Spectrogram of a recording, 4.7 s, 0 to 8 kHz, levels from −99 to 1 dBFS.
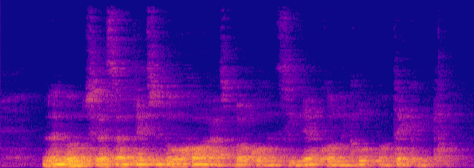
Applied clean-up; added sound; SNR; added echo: none; none; none; reverberation time 0.9 s.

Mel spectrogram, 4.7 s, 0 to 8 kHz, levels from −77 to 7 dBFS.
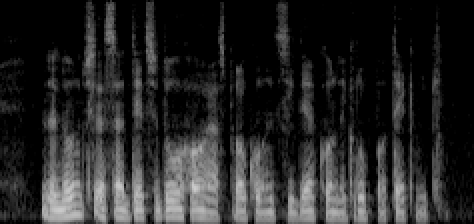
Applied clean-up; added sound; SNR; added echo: none; none; none; none.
